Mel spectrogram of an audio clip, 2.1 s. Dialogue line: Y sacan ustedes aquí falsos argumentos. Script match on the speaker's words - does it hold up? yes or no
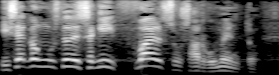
yes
